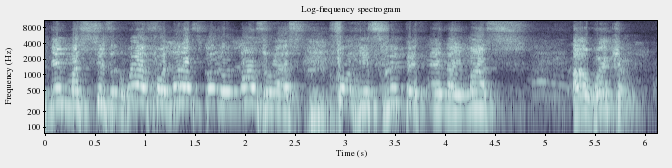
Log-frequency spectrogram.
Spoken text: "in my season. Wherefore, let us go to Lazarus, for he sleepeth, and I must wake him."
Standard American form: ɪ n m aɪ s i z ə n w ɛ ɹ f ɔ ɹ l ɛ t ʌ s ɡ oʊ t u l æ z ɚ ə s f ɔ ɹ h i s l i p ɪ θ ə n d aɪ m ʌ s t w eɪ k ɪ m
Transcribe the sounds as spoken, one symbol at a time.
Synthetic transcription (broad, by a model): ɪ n m aɪ s i z ə n w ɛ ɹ f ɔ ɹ l ɛ t ʌ s ɡ oʊ t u l æ z ɚ ə s f ɔ ɹ h i s l i p ɪ θ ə n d aɪ m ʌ s t w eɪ k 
